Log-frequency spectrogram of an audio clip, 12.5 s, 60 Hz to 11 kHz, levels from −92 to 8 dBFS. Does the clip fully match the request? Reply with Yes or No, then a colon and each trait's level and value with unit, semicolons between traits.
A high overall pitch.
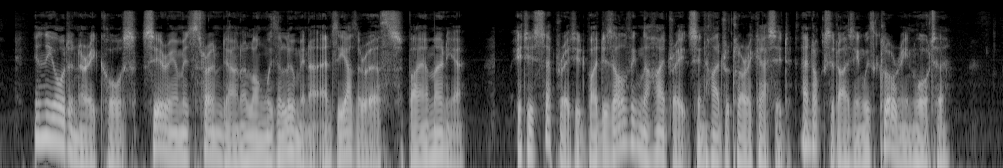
No: very low, 75 Hz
